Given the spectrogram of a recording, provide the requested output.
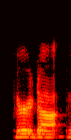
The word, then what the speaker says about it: Peridot: How do you say it? Peridot? – Peridot. It's my birthstone.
